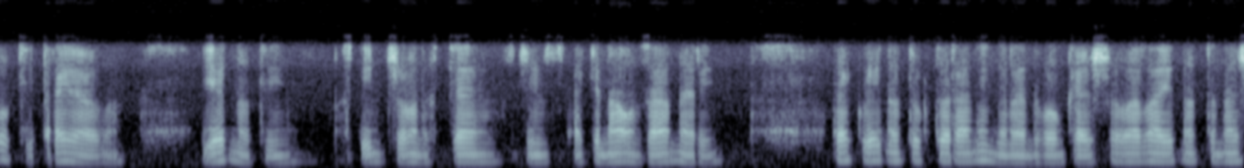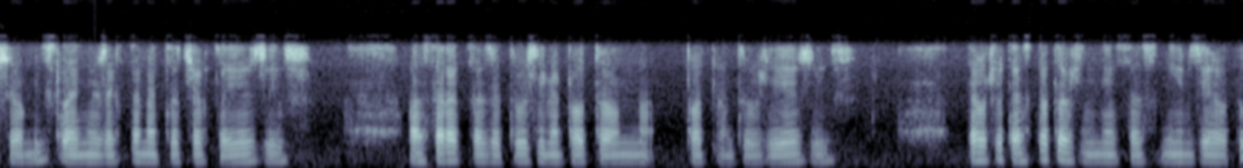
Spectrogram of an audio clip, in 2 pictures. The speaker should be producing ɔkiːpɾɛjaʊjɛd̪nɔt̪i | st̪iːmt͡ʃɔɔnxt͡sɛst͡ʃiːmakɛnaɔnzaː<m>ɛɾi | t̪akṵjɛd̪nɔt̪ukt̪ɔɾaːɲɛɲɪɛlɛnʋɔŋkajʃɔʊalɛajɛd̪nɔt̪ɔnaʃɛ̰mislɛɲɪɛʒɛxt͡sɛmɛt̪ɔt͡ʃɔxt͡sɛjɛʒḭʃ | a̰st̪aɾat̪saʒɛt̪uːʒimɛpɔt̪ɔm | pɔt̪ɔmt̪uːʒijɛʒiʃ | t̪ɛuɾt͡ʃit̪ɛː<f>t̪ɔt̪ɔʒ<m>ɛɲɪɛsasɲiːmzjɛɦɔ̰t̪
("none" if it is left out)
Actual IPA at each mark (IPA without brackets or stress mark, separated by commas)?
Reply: m, s, ɲ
